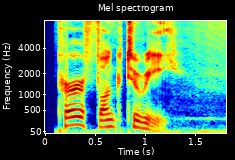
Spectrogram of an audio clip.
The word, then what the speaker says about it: perfunctory: Perfunctory. Stressed on the second syllable. The third syllable is a schwa, and it ends with that long E sound.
